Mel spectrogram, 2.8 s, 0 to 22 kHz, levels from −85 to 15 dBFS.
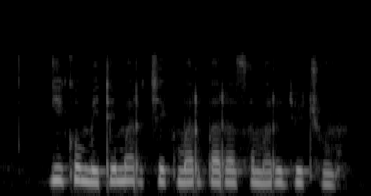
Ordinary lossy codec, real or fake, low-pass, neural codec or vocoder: none; real; none; none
